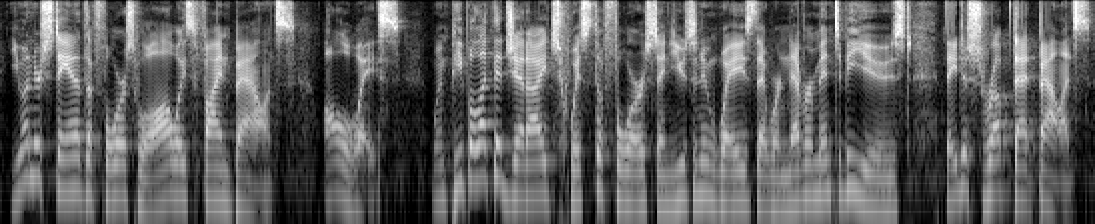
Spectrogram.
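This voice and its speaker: Guy on the higher side leading a laid-back fan podcast discussion. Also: animated, unhurried, a bit bright. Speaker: podcast host leading a roundtable.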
